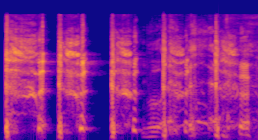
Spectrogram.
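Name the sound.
coughing fit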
